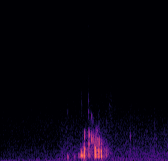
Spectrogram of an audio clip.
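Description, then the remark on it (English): A soft slurp of someone sipping a drink, a brief wet gurgle lasting under half a second, followed by a faint click as the cup is set down. “Let me take a sip.”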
